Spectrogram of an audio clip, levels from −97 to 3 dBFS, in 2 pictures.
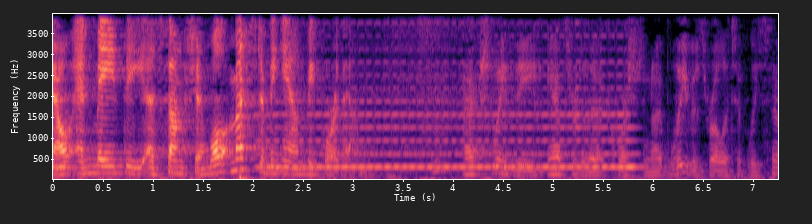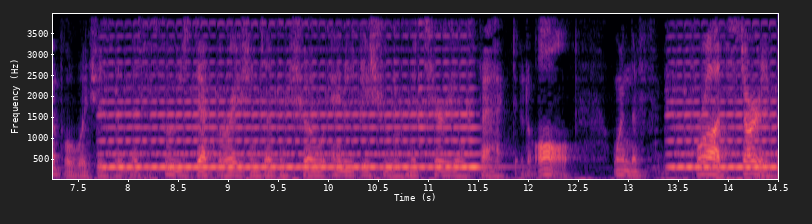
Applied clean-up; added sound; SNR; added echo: none; Bowed string instrument; 6 dB; reverberation time 0.2 s.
